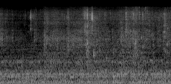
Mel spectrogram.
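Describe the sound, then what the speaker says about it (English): Liquid whirlpool tub cleaner poured from a leftover bottle into a bathtub, a steady splashing trickle that runs for under two seconds with a few brighter splashes partway through, close by and with nobody talking. "So it says just pour it in"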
